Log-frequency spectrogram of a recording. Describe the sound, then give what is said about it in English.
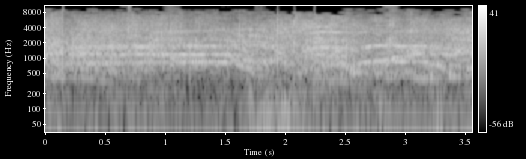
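A large crowd at a wrestling match cheers loudly and continuously as a wrestler slams his opponent down, a dense roar of shouting with piercing whistles and whoops rising above it, filling the whole space. “Slams Walker down, and the crowd is going nuts here.”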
